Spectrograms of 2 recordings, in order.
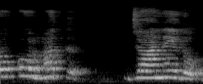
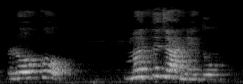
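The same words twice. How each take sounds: First: रोको मत run together, pause, then जाने दो; pause after मत. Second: रोको alone, pause, then मत जाने दो together; pause after रोको. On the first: Teacher showing how a moved comma changes meaning, pause after मत. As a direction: break firmly after मत, before जाने दो. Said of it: "मैंने विराम चिन्ह की जगह चेंज कर दिया". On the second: Teacher showing pause after the word रोको changes meaning, pause after रोको. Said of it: "ठहराव जो है रोको शब्द के बाद आया". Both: Shown as a demonstration.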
